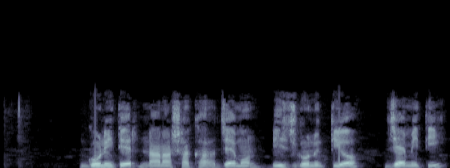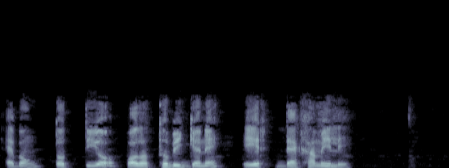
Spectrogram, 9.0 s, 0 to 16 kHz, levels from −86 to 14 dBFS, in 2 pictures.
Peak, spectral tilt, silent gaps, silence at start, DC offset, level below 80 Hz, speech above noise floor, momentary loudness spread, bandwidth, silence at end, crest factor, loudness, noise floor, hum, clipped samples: -2 dBFS; -4.5 dB/octave; none; 0.8 s; under 0.1%; -58 dBFS; 60 dB; 7 LU; 7.4 kHz; 1 s; 18 dB; -18 LUFS; -79 dBFS; none; under 0.1%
